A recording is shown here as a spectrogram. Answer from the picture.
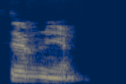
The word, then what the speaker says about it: Simeon: and Rupert Paul Simeon.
